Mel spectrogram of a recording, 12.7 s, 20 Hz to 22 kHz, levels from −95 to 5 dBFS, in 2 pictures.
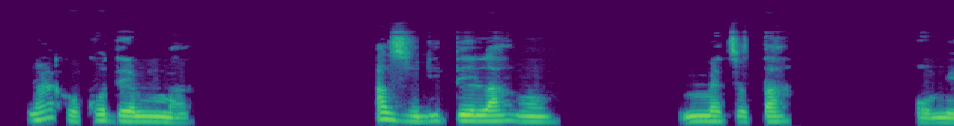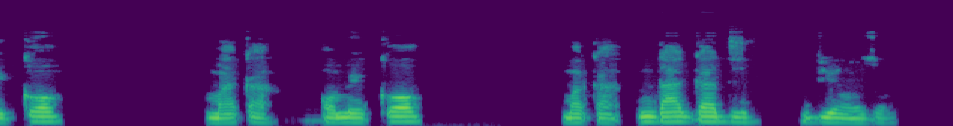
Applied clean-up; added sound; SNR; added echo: neural mask model Resemble Enhance denoiser.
